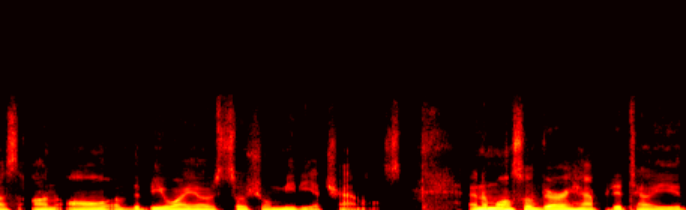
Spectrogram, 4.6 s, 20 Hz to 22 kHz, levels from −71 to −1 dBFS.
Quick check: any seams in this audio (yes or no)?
no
